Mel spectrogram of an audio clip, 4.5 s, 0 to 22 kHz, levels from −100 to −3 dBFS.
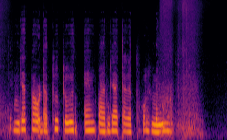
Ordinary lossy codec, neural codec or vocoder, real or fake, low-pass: none; codec, 44.1 kHz, 1.7 kbps, Pupu-Codec; fake; none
